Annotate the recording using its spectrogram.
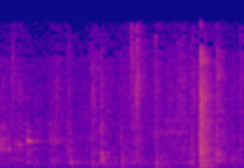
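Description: Near silence with a few faint, light clicks at irregular intervals.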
